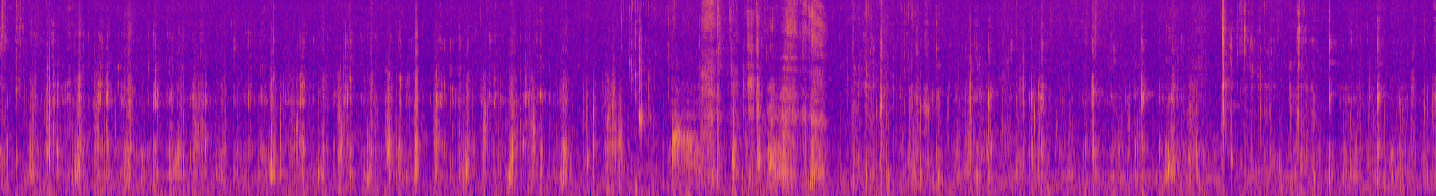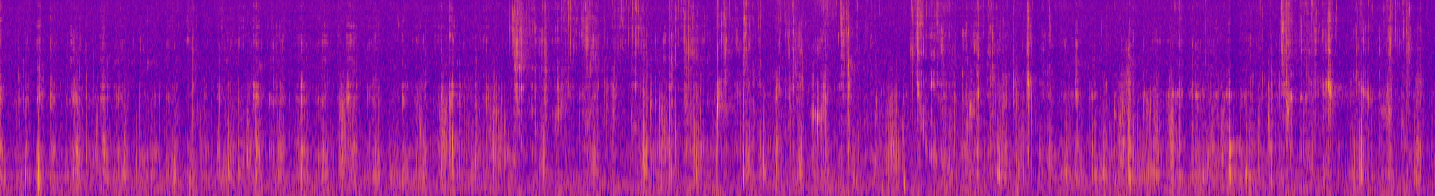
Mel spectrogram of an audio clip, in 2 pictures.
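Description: Close-miked chewing of a mouthful of pyeonyuk, Korean pressed boiled pork: a dense, steady run of wet mouth clicks and smacks, a little louder about seven seconds in.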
